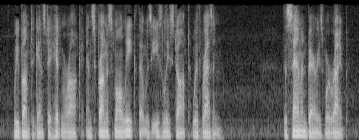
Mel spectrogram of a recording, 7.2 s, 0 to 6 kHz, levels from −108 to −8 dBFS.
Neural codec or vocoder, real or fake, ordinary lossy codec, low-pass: none; real; MP3, 48 kbps; 5.4 kHz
